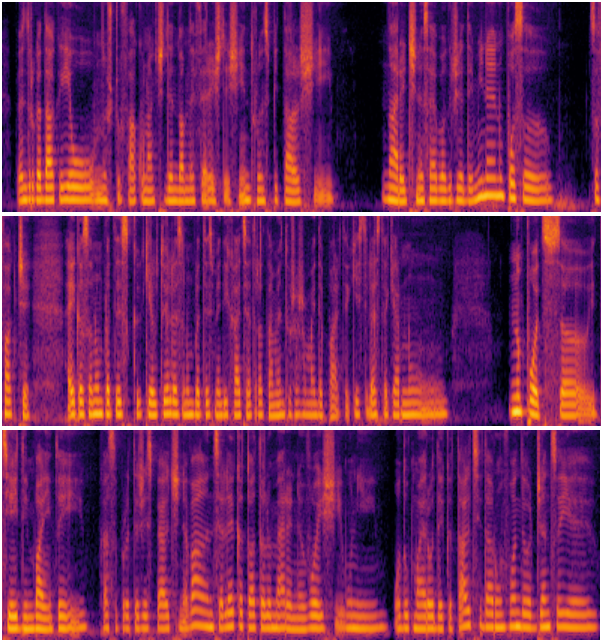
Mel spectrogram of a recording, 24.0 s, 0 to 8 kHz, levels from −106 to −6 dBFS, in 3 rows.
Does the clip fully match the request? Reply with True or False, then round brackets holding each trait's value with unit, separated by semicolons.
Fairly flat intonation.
True (1.6 semitones)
